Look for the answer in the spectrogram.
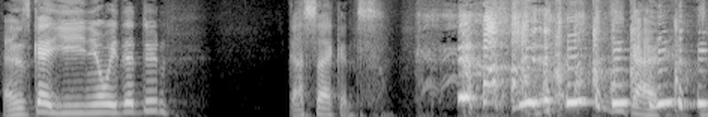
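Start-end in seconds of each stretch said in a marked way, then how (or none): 3.4-4.7 high laughing burst into the words. Real, not acted. Mocking the friend who took seconds, laughing loudly.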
